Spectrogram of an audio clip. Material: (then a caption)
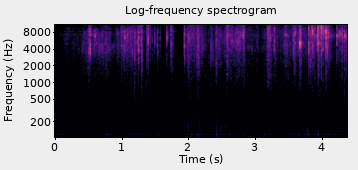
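Nut shell. Two small wooden spoons stir and scoop through a heap of in-shell pistachio nuts in hard shells on a fur mat. The shells make a dense, bright clatter of short clicks and crinkly rattles that rises and falls over the clip, with a few sharper clacks near the end. There is no ringing after each click.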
